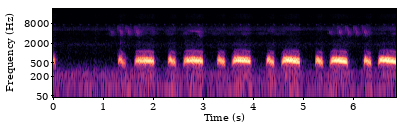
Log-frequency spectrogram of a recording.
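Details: After a short quiet start, a decoy spotted dove in Vietnam's rainy-season trapping begins gù vấp cooing: low, hollow short-long note pairs repeated about once a second, small birds twittering faintly overhead.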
